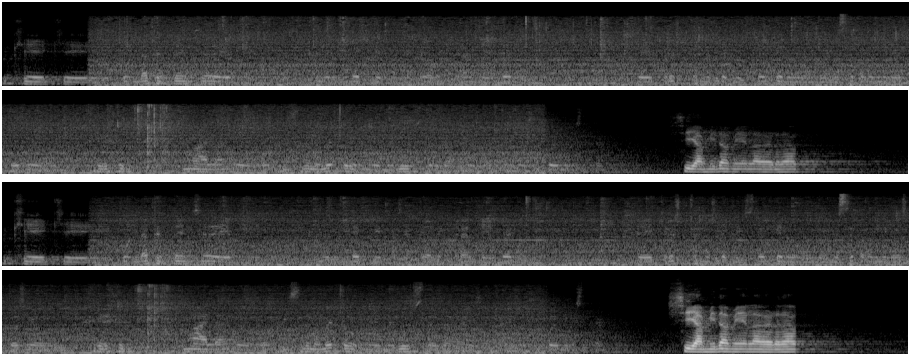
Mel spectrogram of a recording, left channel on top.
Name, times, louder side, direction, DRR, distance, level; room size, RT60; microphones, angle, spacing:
voice 1, 0.0-2.4 3.1-5.3 6.3-15.1, equal, 20° right, 1.0 m, -37 dB
sound 1, 0.8-14.5, left 1 dB, 80° left, 2.3 m, -36 dB
sound 2, 10.9-11.1 11.6-15.2, right 1 dB, 5° left, 4.3 m, -44 dB
voice 2, 15.7-17.0, right 7 dB, 80° right, 0.4 m, -23 dB
29.0 x 14.5 x 6.6 m
head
